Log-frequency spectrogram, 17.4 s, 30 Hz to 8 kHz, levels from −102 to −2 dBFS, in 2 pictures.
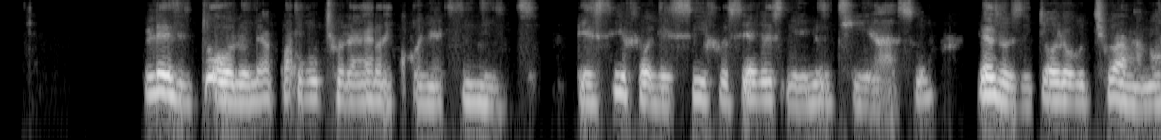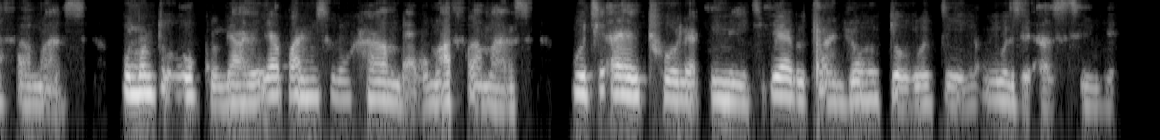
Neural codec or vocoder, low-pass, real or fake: codec, 24 kHz, 1.5 kbps, HILCodec; 7.2 kHz; fake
